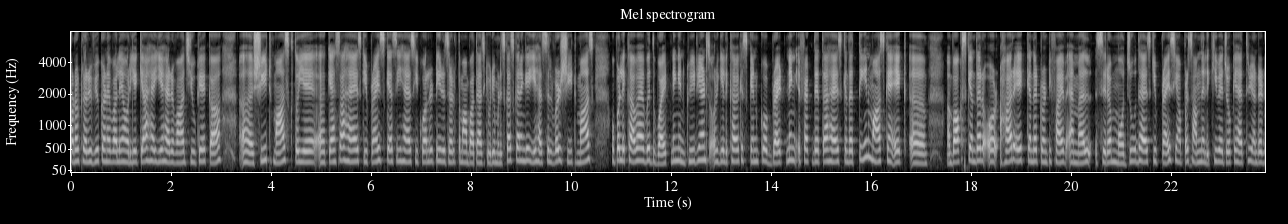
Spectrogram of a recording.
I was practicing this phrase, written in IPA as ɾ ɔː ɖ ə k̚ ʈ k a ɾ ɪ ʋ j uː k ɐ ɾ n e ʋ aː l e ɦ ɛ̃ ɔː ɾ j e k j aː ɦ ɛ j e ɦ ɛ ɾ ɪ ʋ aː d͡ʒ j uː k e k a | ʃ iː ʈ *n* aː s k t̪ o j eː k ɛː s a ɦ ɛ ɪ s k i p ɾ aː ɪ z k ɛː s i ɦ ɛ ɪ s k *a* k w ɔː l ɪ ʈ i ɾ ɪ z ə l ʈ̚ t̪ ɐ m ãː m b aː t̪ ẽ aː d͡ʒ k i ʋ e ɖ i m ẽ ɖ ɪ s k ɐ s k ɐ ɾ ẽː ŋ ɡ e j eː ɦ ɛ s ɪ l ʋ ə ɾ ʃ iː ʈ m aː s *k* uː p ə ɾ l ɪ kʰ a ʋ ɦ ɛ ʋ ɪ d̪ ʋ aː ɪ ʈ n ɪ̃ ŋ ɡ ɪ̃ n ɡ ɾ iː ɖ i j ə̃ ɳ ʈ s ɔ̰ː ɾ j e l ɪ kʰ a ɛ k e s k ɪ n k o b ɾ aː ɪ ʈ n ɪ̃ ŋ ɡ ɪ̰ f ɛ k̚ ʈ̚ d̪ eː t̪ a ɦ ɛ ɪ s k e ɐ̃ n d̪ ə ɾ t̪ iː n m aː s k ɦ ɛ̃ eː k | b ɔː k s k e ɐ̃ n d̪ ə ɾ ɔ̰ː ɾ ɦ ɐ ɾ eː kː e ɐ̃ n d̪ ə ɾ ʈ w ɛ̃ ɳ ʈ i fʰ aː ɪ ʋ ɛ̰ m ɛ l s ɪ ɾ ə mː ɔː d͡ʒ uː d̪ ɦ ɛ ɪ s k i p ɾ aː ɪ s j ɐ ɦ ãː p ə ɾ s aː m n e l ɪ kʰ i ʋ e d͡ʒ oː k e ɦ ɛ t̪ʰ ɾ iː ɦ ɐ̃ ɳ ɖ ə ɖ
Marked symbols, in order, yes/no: no, no, yes

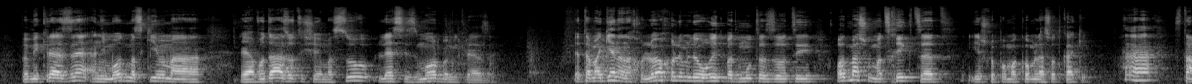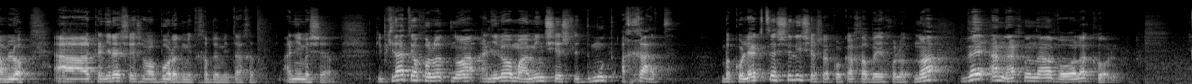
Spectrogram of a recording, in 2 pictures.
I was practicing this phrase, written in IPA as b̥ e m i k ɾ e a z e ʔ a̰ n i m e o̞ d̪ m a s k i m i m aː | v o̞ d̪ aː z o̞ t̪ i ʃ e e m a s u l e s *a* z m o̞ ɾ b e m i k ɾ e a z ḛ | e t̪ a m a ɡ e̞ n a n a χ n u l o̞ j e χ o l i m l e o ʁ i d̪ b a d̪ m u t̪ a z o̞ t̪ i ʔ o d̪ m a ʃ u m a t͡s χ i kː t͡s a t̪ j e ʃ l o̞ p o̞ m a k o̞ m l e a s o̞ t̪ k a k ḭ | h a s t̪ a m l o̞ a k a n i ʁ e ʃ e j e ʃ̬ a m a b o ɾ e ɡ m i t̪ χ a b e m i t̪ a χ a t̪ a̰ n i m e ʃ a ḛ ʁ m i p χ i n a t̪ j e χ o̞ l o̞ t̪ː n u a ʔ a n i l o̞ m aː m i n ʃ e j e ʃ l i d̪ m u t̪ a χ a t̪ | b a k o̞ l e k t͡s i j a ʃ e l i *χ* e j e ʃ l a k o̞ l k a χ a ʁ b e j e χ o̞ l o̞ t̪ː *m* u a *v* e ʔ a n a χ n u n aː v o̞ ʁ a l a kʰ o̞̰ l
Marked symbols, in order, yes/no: no, no, no, yes

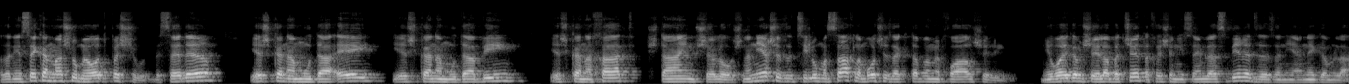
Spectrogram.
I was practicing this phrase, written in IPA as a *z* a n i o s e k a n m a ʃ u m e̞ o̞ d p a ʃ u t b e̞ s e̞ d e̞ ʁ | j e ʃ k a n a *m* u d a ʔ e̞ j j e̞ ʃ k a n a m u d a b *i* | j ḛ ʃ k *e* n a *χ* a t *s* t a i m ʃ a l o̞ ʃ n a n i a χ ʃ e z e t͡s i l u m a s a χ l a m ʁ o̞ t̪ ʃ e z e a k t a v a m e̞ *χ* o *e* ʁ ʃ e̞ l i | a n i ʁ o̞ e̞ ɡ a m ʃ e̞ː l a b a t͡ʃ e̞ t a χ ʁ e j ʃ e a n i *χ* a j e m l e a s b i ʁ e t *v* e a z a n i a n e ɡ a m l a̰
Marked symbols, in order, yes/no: yes, yes, yes, no, yes, no, yes, no, no, no

